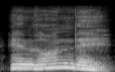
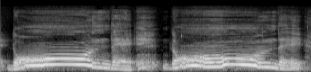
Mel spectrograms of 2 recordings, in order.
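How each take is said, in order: First: Said in the usual way. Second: Loud, high braying stretched over the word; donkey bray. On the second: Acted. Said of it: "the donkey brayed".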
